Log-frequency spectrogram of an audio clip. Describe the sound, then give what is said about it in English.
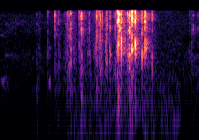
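Mother Peace Tarot cards being shuffled, a short, faint burst of rapid papery clicks that thickens briefly and then stops. “I'm shuffling the Mother Peace Tarot cards right now, and let's just see what comes out for you, okay?”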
